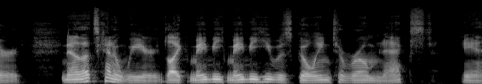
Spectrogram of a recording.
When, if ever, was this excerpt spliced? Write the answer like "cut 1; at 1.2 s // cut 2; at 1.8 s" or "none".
cut 1; at 2.2 s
